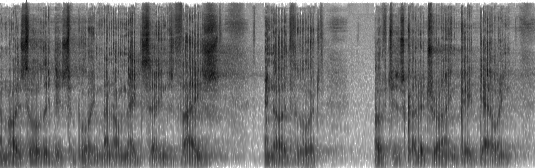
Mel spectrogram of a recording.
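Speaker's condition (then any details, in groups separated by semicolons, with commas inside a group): Laryngectomy for throat cancer; laryngectomy, voice box removed, earlier debulking surgery; laryngectomy last year, then radiotherapy and chemotherapy; raspy voice before, swallowing difficulty, acidic food harsh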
